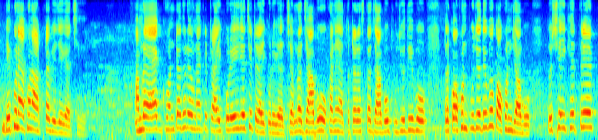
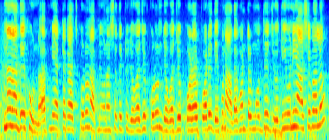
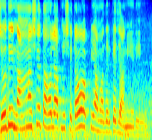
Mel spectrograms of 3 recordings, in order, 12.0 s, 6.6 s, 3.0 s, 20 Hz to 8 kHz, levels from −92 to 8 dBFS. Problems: none marked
